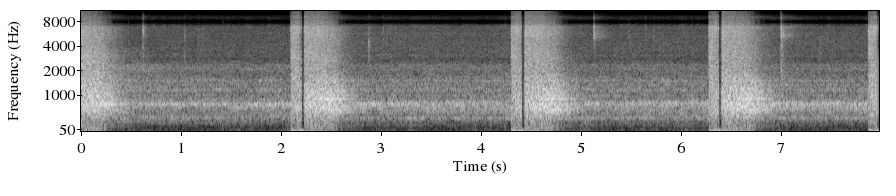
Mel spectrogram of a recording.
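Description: Semi-automatic pistol fired at a steady pace, five shots about two seconds apart, each sharp report echoing briefly in the enclosed range.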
